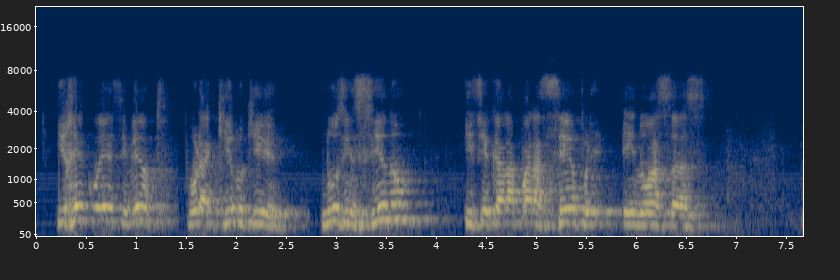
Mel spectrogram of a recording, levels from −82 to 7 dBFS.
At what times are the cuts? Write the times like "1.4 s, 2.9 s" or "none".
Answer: 1.4 s, 2.7 s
